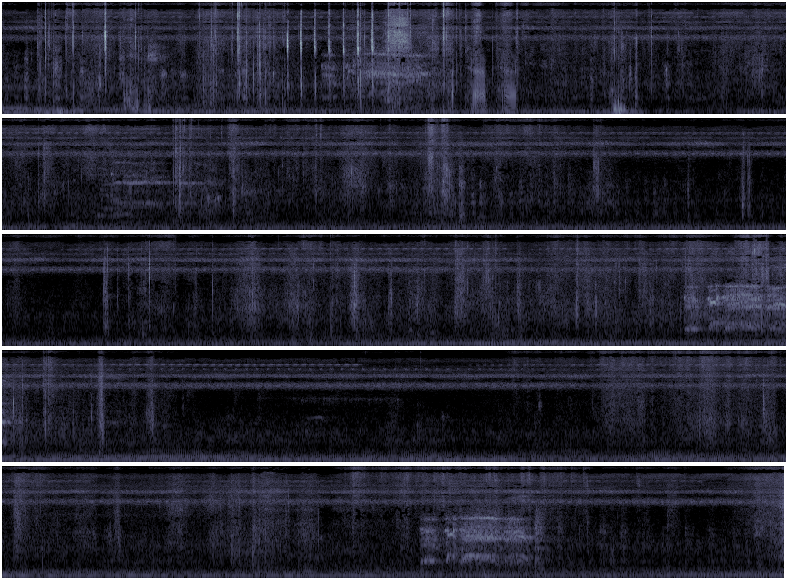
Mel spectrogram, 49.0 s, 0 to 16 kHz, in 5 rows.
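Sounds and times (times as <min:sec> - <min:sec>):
insects chirring: 0:00.0 - 0:48.9
footsteps on gravel: 0:00.6 - 0:14.4, 0:22.6 - 0:31.4.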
